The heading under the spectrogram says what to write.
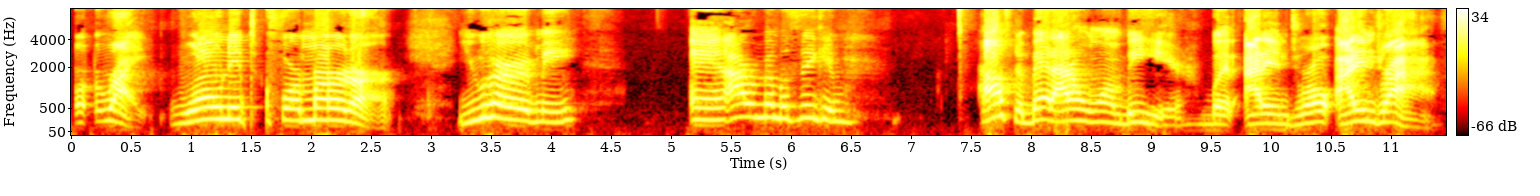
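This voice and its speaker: A young adult woman with a Southern US accent tells a personal story casually to viewers, slangy and animated, with drawn-out emphasis and asides. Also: on the high side. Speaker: storytime vlogger.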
